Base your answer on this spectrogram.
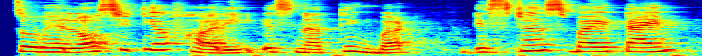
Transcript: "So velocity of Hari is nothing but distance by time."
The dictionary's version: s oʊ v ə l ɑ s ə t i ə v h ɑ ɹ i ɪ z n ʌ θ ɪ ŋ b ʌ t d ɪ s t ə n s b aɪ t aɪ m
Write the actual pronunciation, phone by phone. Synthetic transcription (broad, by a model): s oʊ v ə l ɑ s ə t i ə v h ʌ ɹ i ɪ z n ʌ t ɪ ŋ b ʌ t d ɪ s t ə n s b aɪ t aɪ m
